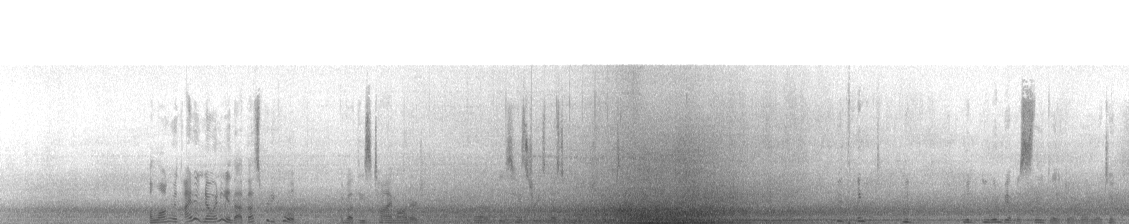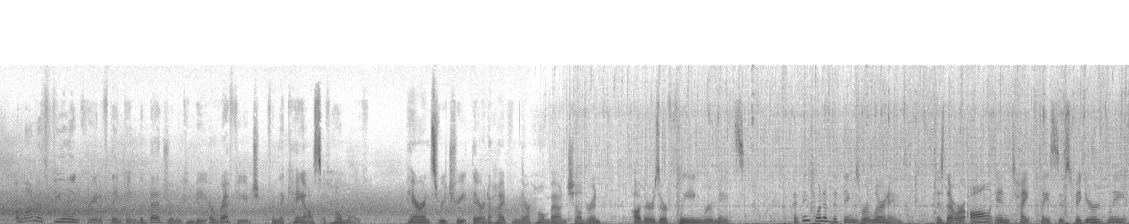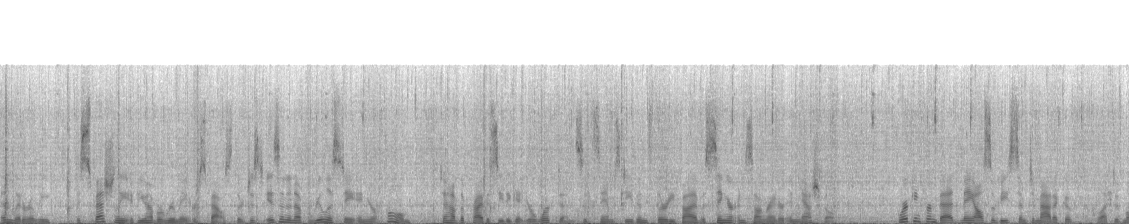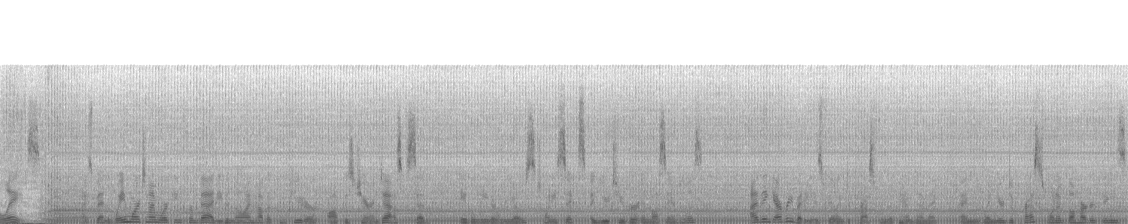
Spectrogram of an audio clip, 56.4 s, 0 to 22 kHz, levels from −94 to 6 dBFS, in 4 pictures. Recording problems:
traffic noise; very loud; throughout; 4 dB above the speech
chatter from many people; faint; throughout; 25 dB below the speech

